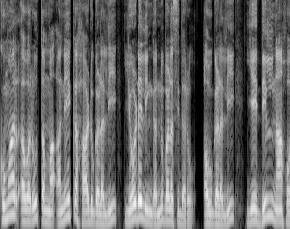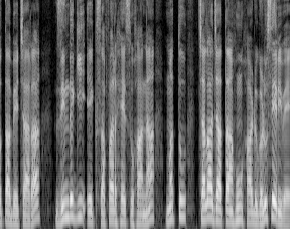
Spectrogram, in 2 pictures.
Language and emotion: Kannada, neutral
